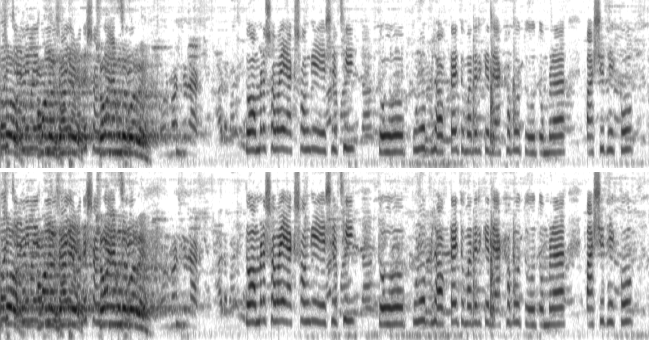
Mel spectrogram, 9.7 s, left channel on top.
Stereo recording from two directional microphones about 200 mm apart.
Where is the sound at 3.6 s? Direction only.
5° right (ahead or behind).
